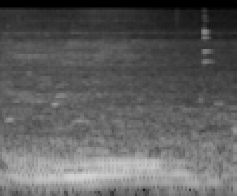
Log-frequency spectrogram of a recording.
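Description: A motor vehicle engine running with a low pulsing hum that swells and then fades, like a vehicle passing by.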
